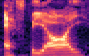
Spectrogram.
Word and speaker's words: FBI: Phoebe? Yeah. For the last time, Matt, it's pronounced FBI.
